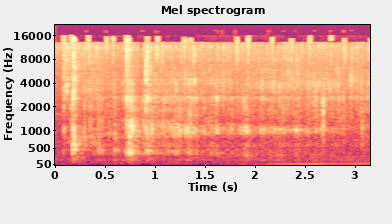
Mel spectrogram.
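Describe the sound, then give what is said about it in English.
Warm milk is poured with a soft, hissing bubbling that runs steadily and quietly, and a few light knocks come near the start. “And you can hear in front of me is the sound of the milk being poured, and my right ear, my right microphone, you can just hear the bubbling.”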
